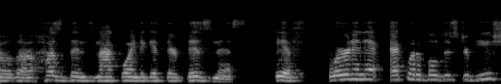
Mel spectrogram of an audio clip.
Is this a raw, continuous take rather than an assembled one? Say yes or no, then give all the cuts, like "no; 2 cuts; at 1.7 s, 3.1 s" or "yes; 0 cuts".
no; 1 cut; at 3.3 s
